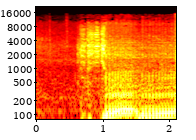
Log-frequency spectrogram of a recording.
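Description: Motorcycle engine being started: a short burst of cranking a little over half a second in, then the engine catches at about one second and runs on at a steady idle.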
